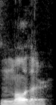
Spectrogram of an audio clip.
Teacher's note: Molar has 2 syllables and the stress is at the first one. The first syllable is mo.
